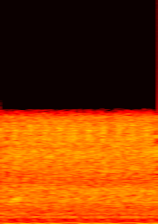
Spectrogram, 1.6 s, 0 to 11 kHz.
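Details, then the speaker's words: 2004 Acura MDX V6 with misfire codes P0300–P0306, after the suspect coil was swapped from cylinder 3 to cylinder 6: an idle with a slightly uneven beat and occasional stumble, and the misfire count now rising on cylinder 6. Misfire from a bad ignition coil. "three now has zero misfires and number six is counting up pretty fast one hundred thirty five hundred thirty six so we move that coil from here to here"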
